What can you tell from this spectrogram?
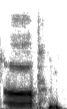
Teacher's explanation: The initial H, as it says here, is normally pronounced outside America, and but not by Americans. Americans say herb, silent H.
